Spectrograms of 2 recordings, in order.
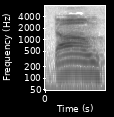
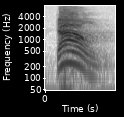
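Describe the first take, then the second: First: Said in the usual way. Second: "Down." barked firm and louder; "Down." as a sharp loud order; firm command. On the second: Shown as a demonstration. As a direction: snap "Down." at the dog. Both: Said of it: "Animals operate by tones".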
